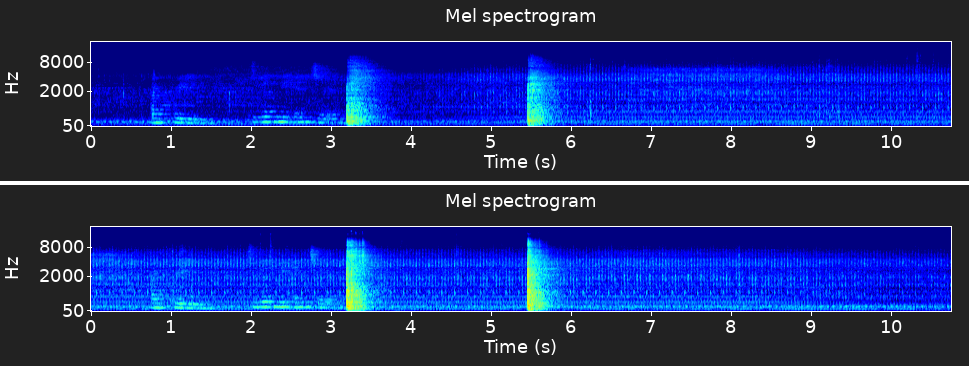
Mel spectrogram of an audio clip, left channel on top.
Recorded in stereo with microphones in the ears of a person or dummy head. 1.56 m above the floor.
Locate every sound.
0.7 s a woman speaking: 5° right (ahead or behind), 1.0 m; by 3.1 s 70° right (ahead or behind), 3 m
3.2 s a door slam: 60° right (ahead or behind), 0.6 m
